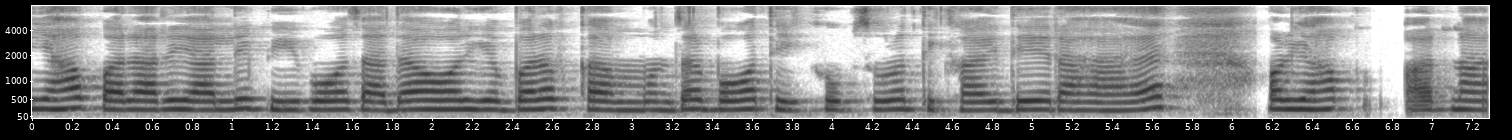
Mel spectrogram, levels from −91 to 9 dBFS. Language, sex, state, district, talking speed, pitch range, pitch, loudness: Hindi, female, Delhi, New Delhi, 190 wpm, 230-250 Hz, 235 Hz, -16 LUFS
